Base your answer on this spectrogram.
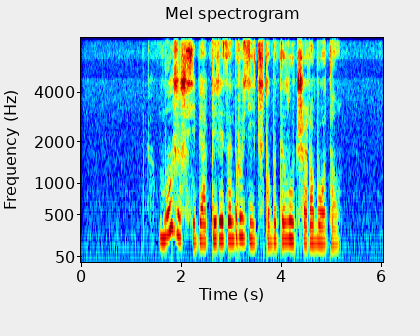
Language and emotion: Russian, neutral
